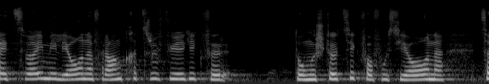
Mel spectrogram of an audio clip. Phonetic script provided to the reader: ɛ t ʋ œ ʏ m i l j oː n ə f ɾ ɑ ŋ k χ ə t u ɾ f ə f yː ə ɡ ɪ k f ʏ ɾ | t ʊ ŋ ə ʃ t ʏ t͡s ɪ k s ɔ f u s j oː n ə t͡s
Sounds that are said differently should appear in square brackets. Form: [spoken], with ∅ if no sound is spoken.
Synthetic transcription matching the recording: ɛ [t͡s] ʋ œ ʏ m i l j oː n ə f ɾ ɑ ŋ k χ ə [t͡s] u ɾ f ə f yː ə ɡ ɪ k f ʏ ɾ | t ʊ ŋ ə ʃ t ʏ t͡s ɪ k [f] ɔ f u s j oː n ə t͡s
